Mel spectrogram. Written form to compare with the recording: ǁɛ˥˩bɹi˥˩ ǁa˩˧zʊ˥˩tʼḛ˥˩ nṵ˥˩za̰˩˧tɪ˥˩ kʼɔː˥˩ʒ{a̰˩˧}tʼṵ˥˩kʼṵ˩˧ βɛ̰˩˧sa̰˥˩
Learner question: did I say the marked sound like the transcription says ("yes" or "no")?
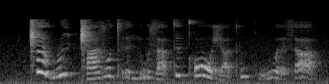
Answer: yes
